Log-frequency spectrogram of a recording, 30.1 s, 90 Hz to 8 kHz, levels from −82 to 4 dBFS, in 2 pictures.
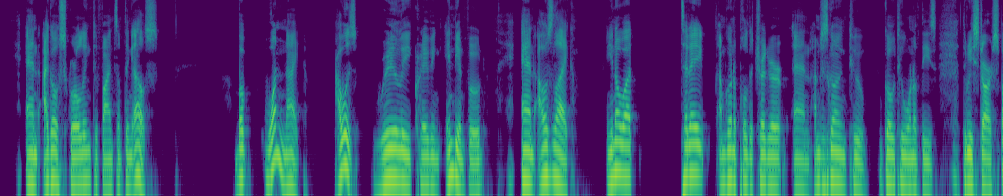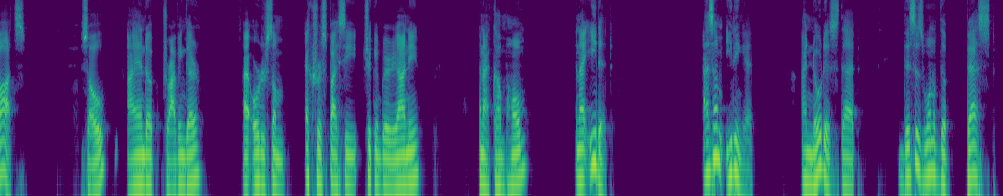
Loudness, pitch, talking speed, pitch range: -20 LUFS, 115 Hz, 155 wpm, 105-130 Hz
